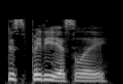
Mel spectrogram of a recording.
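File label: "dispiteously", English, British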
